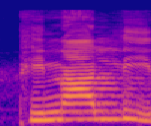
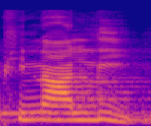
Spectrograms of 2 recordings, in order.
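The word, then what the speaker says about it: finale: यहाँ पे फिनाली, देखिए यहाँ एल के बाद ई है लास्ट में, फिर भी हम लोग एल का नहीं, ई का उच्चारण छोटी ई की मात्रा में किए हैं। देखिए फिनाली, यहाँ पे एल में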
